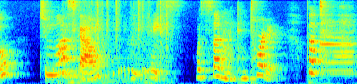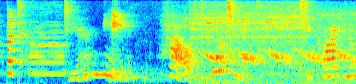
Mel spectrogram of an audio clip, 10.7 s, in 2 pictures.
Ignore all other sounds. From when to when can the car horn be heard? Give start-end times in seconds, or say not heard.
4.6-6.5.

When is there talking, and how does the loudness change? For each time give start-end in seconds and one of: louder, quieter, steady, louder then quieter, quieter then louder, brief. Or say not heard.
0.0-9.2 steady
9.8-10.6 brief.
